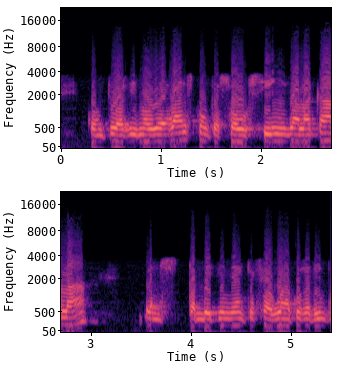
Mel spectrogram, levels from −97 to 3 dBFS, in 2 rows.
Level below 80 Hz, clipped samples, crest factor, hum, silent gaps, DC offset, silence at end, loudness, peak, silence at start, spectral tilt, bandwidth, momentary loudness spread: -64 dBFS; under 0.1%; 12 dB; none; none; under 0.1%; 0 s; -32 LUFS; -20 dBFS; 0.3 s; -5.5 dB/octave; 11 kHz; 8 LU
